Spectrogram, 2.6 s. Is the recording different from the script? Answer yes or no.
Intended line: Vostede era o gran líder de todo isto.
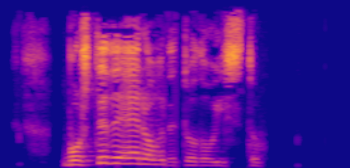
yes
